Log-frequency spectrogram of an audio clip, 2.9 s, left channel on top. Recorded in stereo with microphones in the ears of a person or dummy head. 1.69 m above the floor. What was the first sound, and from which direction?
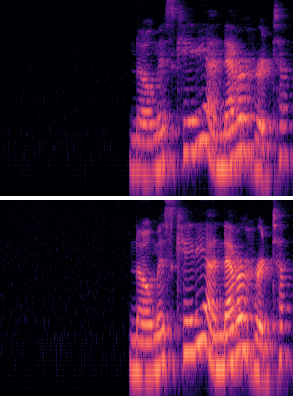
A woman speaking, 35° right (ahead or behind).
